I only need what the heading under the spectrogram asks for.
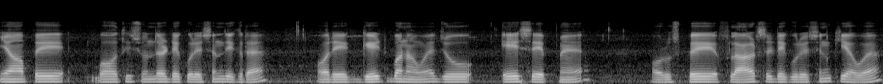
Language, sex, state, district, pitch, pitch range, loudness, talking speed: Hindi, male, Chhattisgarh, Bastar, 125 Hz, 115-130 Hz, -20 LUFS, 190 wpm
